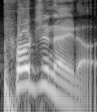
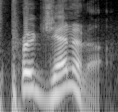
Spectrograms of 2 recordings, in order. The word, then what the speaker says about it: progenitor: It's not progenator. It's progenitor.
